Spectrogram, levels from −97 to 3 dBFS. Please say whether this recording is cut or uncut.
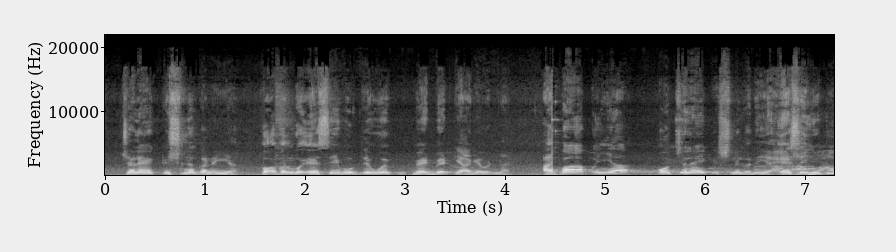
uncut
